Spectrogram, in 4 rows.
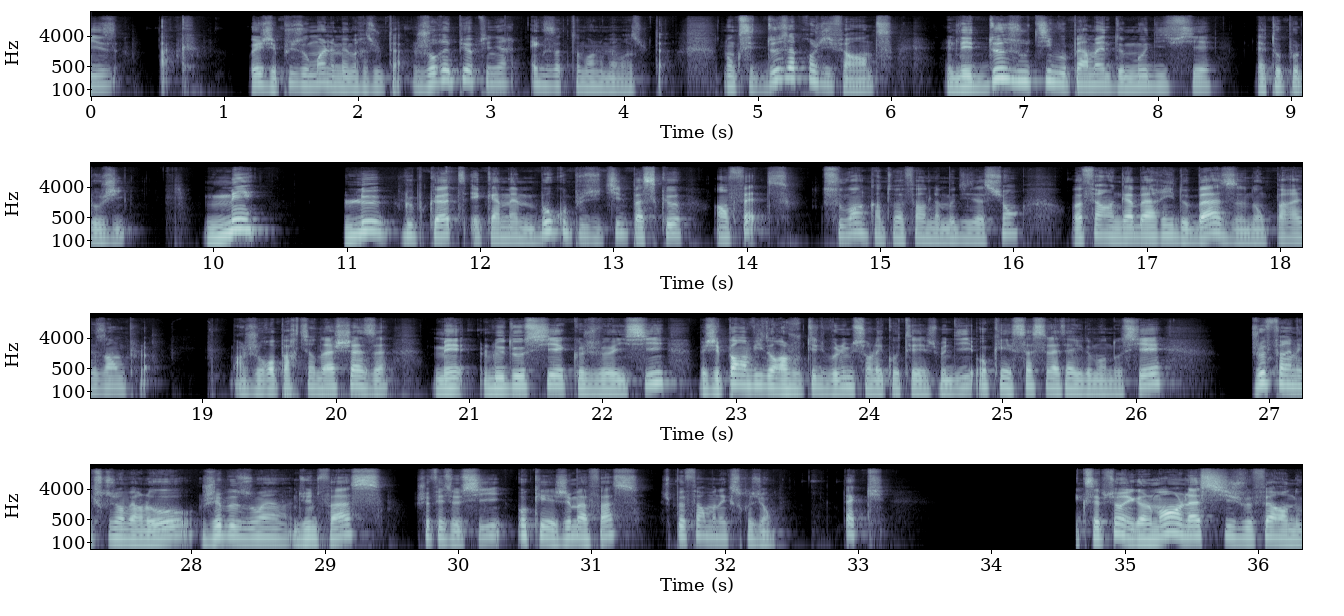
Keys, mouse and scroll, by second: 0.7 Tab, 0.9 middle click, 1.9 middle click, 11.7 Delete, 12.1 click, 12.8 middle click, 14.1 Delete, 14.4 shift+a, 17.1 middle click, 18.5 scroll up 1, 18.8 shift+middle click, 19.3 middle click, 19.8 s, 21.5 middle click, 22.0 shift+middle click, 22.1-24.0 scroll up 2, 25.4 Tab, 28.7 ctrl+r, 30.7 click, 31.5 click, 32.1 e, 32.8 middle click.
